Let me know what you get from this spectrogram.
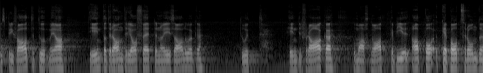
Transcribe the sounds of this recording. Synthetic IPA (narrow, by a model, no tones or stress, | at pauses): ɑlspɾifɑːt̪ətuətməja | d̥iɛɪntəɔd̪əɾɑnd̪əɾiɔfɛtənɔɪːsɑːluəɡə | tuət | hɪntəɾfɾɑːɡ̥ə | umɑχtnɔɑ | ɡ̥ɛbɔtsɾʊnd̪ə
